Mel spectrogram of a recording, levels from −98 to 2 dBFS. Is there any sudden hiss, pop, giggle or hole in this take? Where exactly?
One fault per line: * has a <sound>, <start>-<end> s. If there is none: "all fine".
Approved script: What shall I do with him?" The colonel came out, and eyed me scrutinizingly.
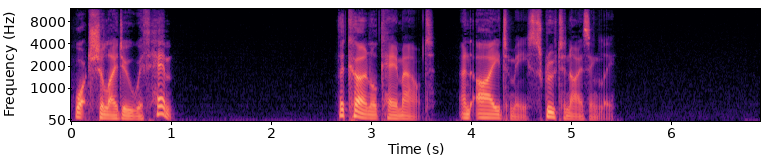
all fine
